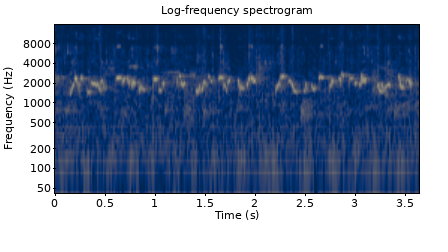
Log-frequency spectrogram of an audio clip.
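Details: Sooty-headed bulbul singing as a lure to set off a rival: a steady stream of quick, warbled, up-and-down phrases, fairly loud over a hissy background.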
